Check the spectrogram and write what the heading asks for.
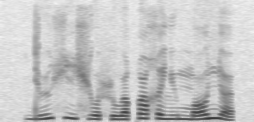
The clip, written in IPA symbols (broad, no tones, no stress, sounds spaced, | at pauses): d ʉ ç i ɕ o ɬ u qʷ ɐ χ i lʲ u m ɔ ɲ ɐ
